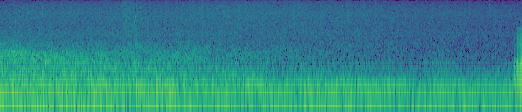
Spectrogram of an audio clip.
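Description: Steady rain pouring with a low rumbling thunderstorm in the video game No Man's Sky, a dense continuous wash of sound at moderate loudness, with no voices.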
